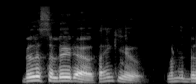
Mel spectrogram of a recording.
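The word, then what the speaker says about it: Bilusaludo: We want to try to pronounce that. Bisudo. Bilis Saludo.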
